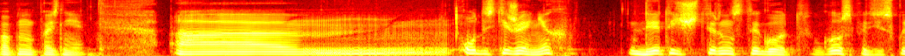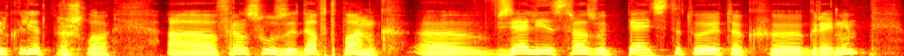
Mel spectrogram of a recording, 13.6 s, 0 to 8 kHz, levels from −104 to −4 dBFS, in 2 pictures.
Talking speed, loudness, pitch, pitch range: 75 wpm, -15 LUFS, 125 Hz, 115-150 Hz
